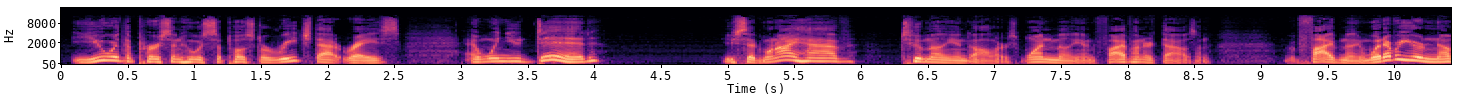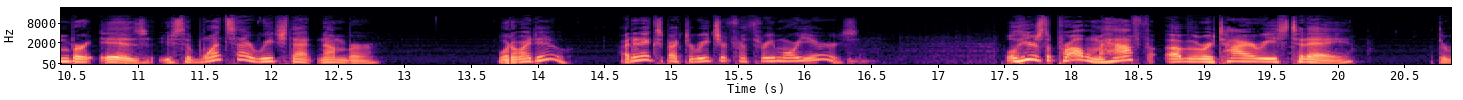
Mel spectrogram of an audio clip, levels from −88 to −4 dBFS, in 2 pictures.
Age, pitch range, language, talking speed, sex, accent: 40-59, 120-175 Hz, English, 180 wpm, male, American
